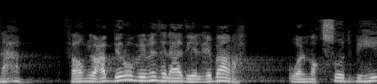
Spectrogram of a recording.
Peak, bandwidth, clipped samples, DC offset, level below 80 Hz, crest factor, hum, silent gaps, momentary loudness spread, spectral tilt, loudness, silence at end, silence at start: -4 dBFS; 8.8 kHz; under 0.1%; under 0.1%; -54 dBFS; 16 dB; none; none; 9 LU; -7 dB/octave; -19 LUFS; 0 s; 0 s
